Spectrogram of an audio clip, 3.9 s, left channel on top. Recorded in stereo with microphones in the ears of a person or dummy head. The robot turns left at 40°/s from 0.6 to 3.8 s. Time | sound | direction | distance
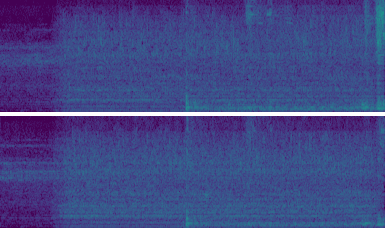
1.9 | keys jangling | 5° left (ahead or behind) | 1.9 m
